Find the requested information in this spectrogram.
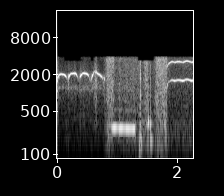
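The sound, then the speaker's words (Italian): Someone whistling over a CB radio channel around 27 MHz: a wavering, warbling whistled tone, then a brief break of radio hiss and crackle, then a steady, higher whistled note, all inside a narrow, noisy radio band. “chi è che ha fischiato?”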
